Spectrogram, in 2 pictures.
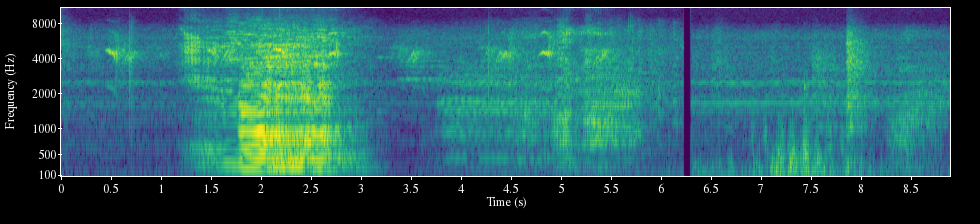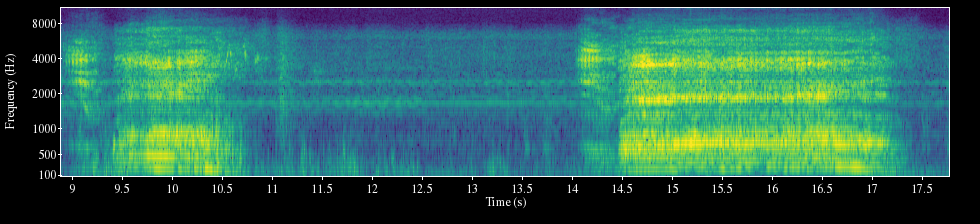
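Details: Mother cow calling her calf at feeding time: loud, drawn-out, bellowing moos of two to three seconds each, near the start, in the middle and at the end, with quieter lowing and farmyard noise between.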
